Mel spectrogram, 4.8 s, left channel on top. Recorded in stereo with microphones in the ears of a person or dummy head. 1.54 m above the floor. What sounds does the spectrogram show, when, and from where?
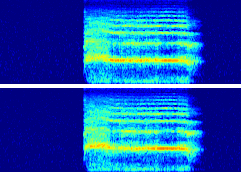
1.7 s a scream: 45° right (ahead or behind), 3.5 m; by 4.0 s 25° right (ahead or behind), 3 m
